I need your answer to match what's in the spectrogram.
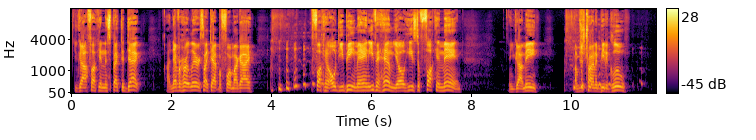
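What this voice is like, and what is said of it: Imitates another person's voice. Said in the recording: “the best impression of that nigga you ever heard”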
